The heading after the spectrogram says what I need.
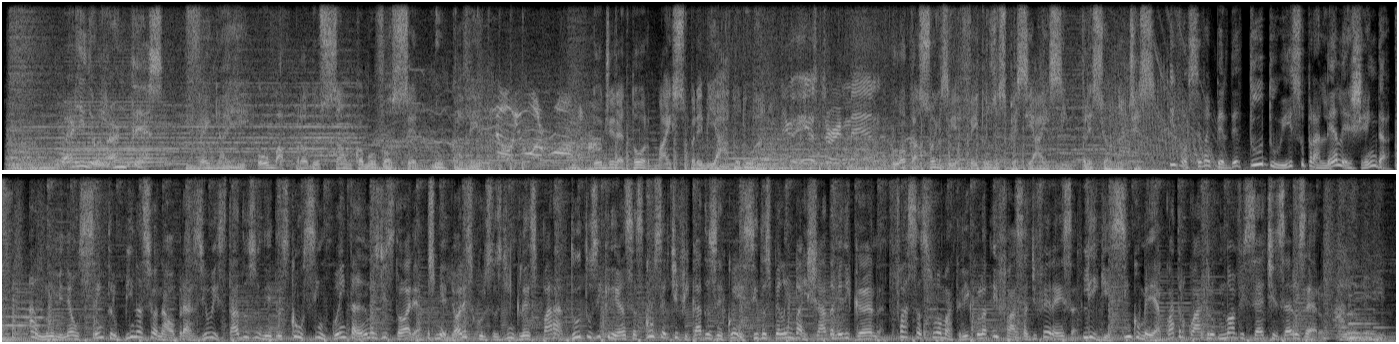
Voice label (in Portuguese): Spot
